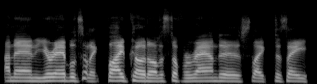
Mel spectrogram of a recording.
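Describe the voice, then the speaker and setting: A man's voice: on the high side, little pitch movement, quick pace, pushed and bright, clean tone, no room sound, clean studio sound. A man chatting casually as an interview guest, talking in a rambling, slangy way. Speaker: interview guest, software engineer.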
